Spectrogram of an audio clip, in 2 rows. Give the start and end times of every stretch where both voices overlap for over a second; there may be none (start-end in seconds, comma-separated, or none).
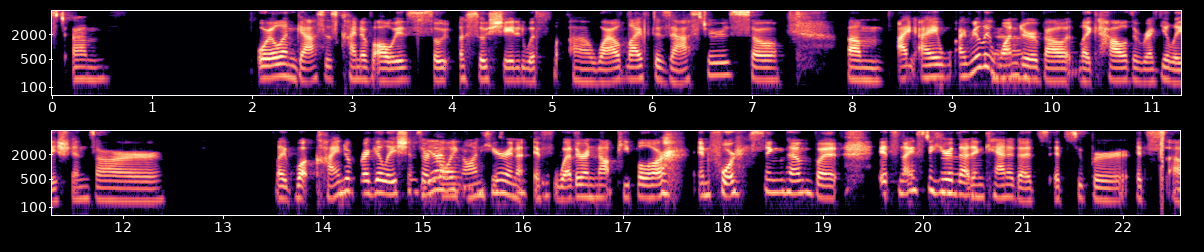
15.0-16.3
